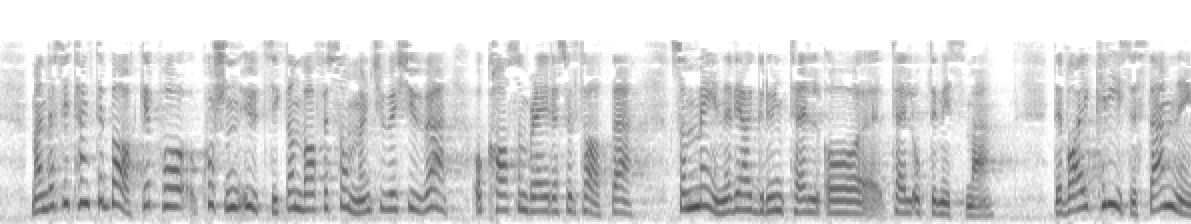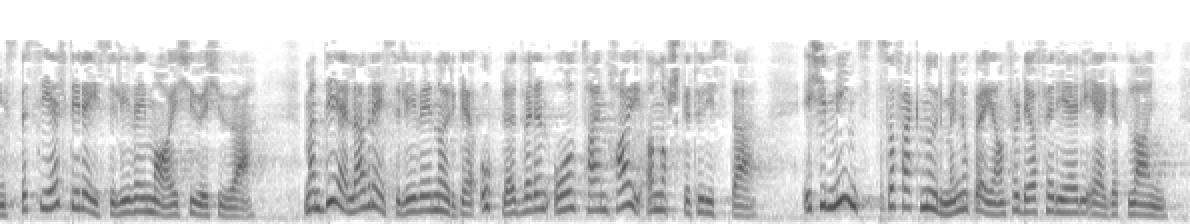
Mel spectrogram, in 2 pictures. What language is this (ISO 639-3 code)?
nob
